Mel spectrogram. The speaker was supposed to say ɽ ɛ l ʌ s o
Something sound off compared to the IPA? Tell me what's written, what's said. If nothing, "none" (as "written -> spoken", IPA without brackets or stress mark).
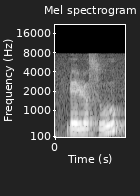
l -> ɭ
